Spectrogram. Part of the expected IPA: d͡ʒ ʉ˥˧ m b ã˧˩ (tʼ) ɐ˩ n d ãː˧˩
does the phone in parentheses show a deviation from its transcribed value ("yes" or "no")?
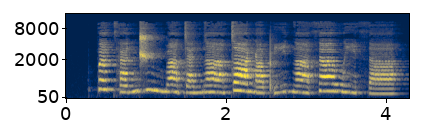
yes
